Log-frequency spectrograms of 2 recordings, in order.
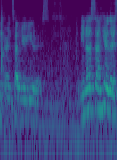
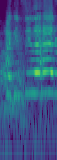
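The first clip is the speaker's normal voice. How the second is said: excited; 11 semitones higher, 15 dB louder than usual. Acted. Teacher acting out seeing the head.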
